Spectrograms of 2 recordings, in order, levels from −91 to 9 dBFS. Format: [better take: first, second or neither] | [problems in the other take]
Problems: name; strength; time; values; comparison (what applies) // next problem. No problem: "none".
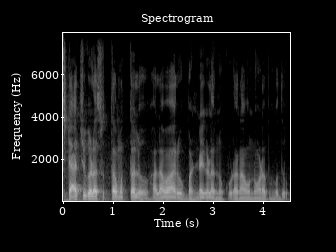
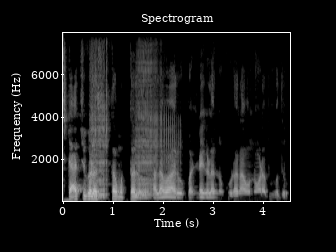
first | noise reduction (classical method Wiener filter)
